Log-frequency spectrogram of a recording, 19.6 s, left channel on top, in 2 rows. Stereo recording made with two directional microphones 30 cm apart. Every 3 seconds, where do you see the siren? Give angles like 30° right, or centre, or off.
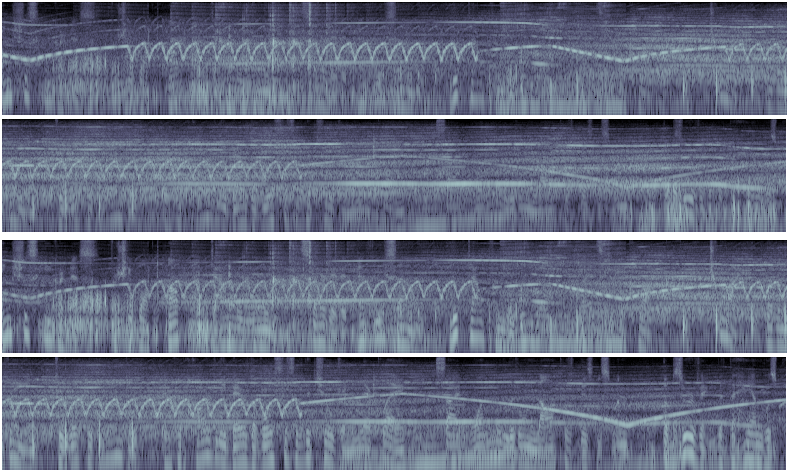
40° left, 30° left, centre, 20° right, 40° right, 50° right, 60° right.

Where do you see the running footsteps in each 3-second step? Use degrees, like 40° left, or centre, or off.
40° left, 10° left, 30° right, 50° right, off, off, off.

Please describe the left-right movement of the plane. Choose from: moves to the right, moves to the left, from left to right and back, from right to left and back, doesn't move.
moves to the left.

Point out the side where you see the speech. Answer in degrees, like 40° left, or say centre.
50° right.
